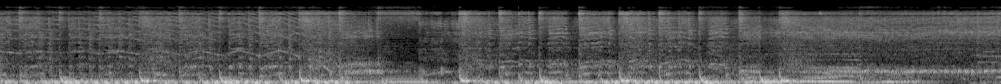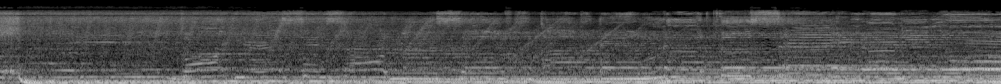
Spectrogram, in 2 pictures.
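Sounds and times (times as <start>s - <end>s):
loud dubstep with heavy bass: 0.0s - 17.9s.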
